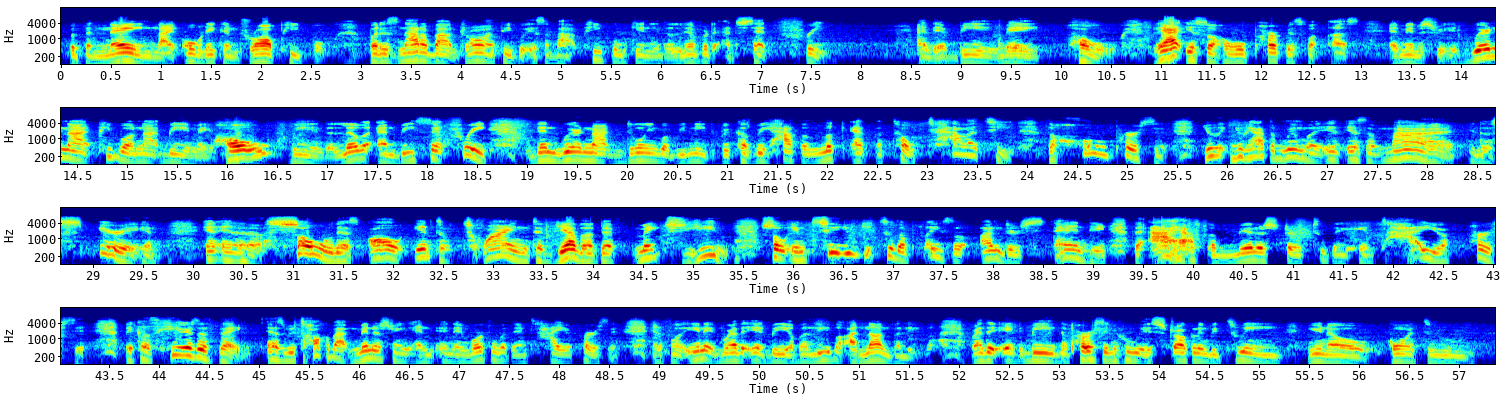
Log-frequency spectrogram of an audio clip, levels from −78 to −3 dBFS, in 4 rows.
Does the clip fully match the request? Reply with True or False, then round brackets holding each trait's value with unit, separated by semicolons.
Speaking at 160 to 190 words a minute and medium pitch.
True (165 wpm; 155 Hz)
